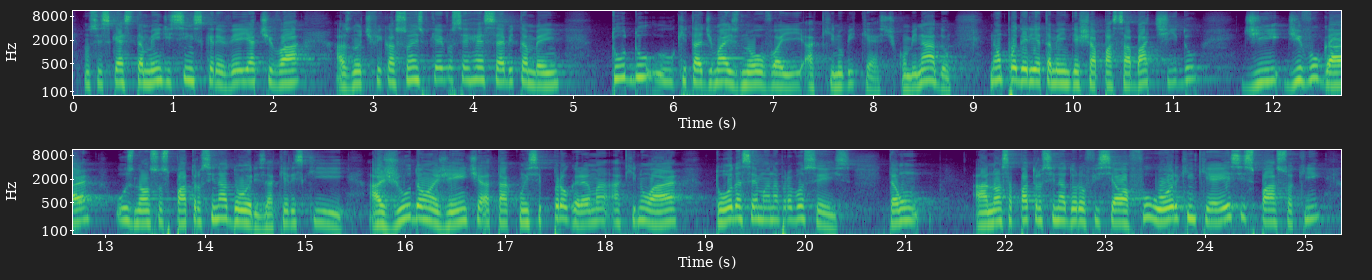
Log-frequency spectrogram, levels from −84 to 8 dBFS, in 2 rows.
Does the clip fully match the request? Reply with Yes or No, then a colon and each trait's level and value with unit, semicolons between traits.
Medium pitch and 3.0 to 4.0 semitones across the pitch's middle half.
Yes: medium, 175 Hz; average, 3.7 semitones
